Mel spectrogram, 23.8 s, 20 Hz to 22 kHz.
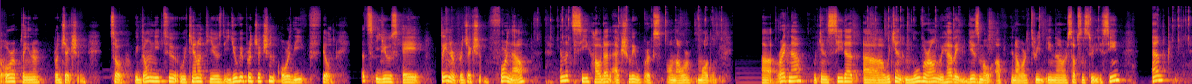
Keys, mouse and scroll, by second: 8.9 click, 10.8 alt+right click, 11.0 alt+click, 11.5 alt+click, 13.2 alt+middle click, 13.5 alt+click, 14.4 alt+click, 15.5 click, 17.5 alt+click, 17.9 alt+shift+click, 18.3 alt+right click, 18.6 alt+click, 19.1 alt+middle click, 21.6 space, 21.7 right click, 22.0 click, 23.1 alt+click, 23.5 alt+click, 23.7 alt+right click.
